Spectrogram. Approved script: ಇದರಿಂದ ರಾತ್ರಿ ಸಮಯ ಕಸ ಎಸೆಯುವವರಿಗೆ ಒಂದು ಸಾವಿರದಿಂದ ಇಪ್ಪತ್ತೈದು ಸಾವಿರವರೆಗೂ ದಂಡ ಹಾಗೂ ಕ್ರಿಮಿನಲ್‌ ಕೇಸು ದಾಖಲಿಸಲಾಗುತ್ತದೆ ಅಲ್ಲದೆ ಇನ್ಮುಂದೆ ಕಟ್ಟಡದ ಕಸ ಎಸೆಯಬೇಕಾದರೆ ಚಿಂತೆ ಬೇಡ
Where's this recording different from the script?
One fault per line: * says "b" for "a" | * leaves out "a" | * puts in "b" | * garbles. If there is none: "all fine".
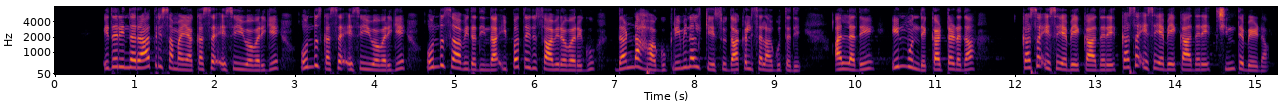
* puts in "ಕಸ ಎಸೆಯುವವರಿಗೆ ಒಂದು"
* puts in "ಕಸ ಎಸೆಯಬೇಕಾದರೆ"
